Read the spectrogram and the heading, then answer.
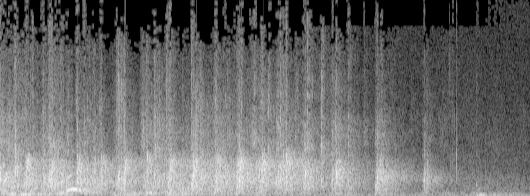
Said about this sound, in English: So let's give her a round of applause.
